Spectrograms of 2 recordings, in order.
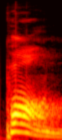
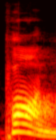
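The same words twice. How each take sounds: No difference in how they are said.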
